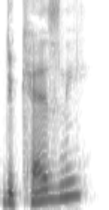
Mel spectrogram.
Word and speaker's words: Duquesne: Duquesne? – Yep.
